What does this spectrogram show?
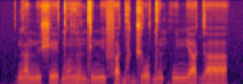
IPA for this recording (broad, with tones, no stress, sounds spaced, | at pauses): ɡ ã˧ n ɨ˨ ʃ eː˧ d ɔ̃˧ z ũ˧ d i˦ n i˦ f a˨ ɡ u˦ d͡ʒ oː˨ d ɛ̃˧ kʷ ɛ˦ ɲ aː˧ ɡ aː˨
